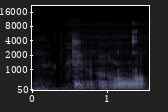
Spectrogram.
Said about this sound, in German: Und jetzt möchte ich dir was zeigen. Hör, ich will mal gucken, ob man meinen Magen knurren hören kann.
